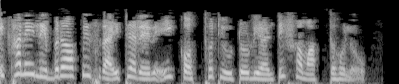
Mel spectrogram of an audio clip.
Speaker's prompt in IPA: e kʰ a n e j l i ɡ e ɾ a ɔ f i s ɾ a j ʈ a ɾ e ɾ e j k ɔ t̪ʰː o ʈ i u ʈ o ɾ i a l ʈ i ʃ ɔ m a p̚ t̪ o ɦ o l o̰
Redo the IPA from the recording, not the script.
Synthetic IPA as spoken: e kʰ a n e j l i b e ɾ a ɔ f i s ɾ a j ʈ a ɾ e ɾ e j k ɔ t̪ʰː o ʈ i u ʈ o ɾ i a l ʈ i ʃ ɔ m a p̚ t̪ o ɦ o l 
